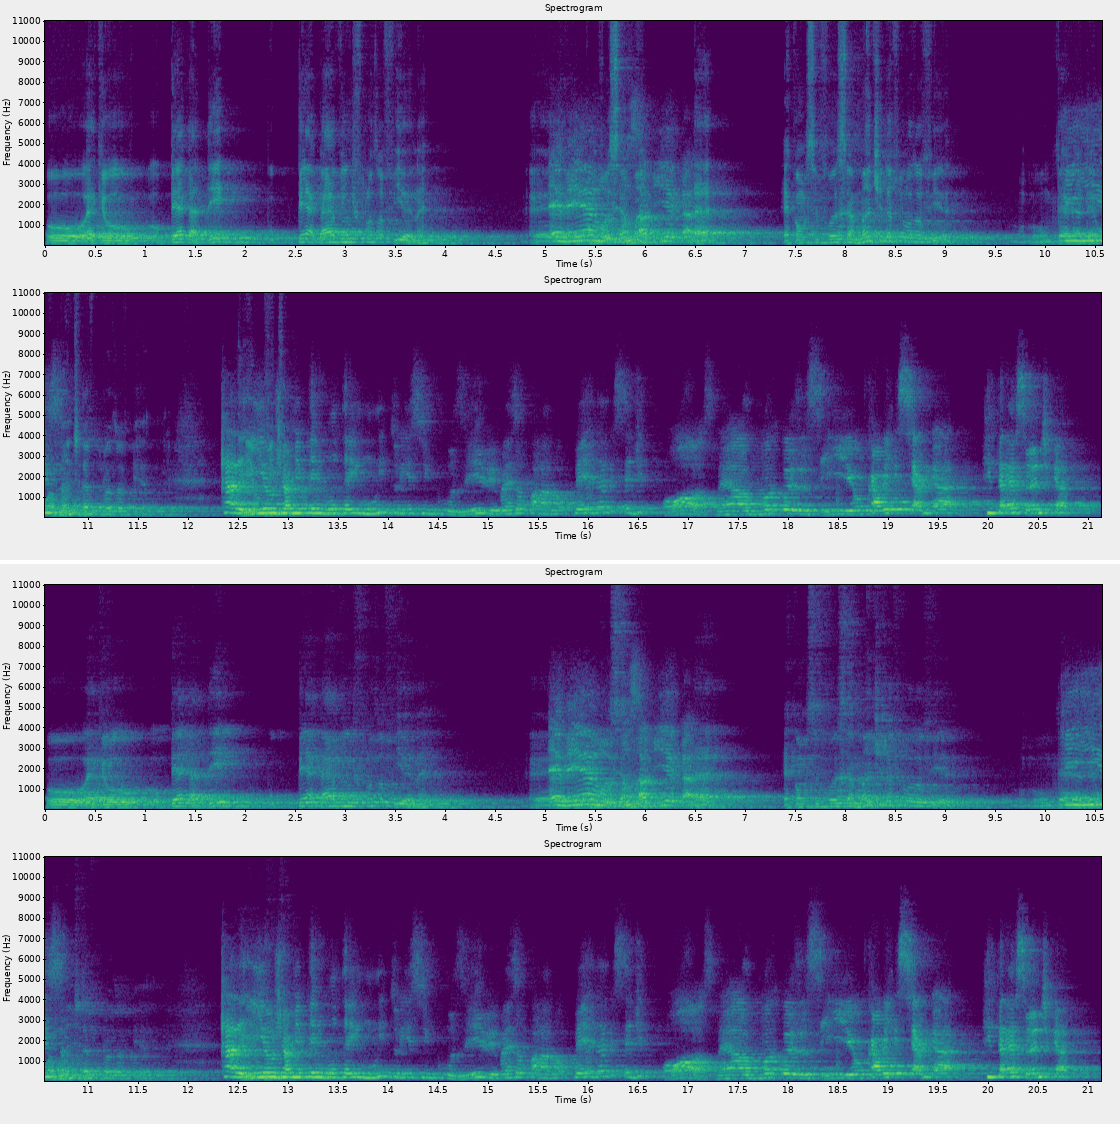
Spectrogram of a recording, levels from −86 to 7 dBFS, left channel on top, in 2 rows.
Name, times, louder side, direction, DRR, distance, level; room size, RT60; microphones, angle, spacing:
voice 1, 0.0-3.8 4.8-6.0 6.5-6.7 7.5-9.0 9.6-11.6 11.9-12.1 12.5-12.7, equal, 60° left, 1.5 m, -24 dB
voice 2, 5.0-6.6 7.9-8.0 10.2-10.9 12.3-20.8, equal, 10° right, 0.6 m, -21 dB
21.5 x 7.9 x 4.9 m
head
